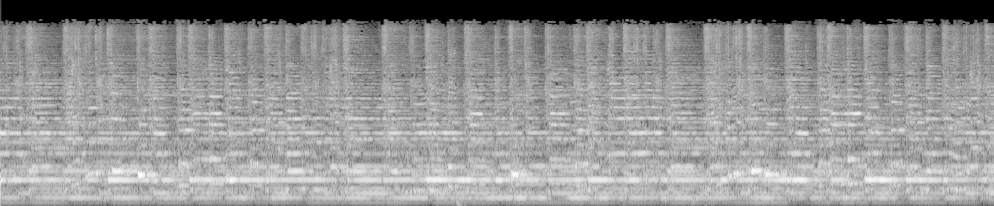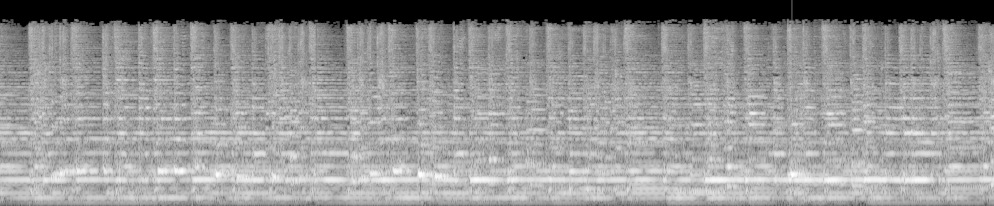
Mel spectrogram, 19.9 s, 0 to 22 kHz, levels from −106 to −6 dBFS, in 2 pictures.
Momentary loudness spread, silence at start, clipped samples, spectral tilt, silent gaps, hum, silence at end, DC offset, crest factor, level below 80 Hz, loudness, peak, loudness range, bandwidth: 4 LU; 0 s; under 0.1%; -2.5 dB/octave; none; none; 0 s; under 0.1%; 14 dB; -52 dBFS; -14 LUFS; 0 dBFS; 1 LU; 15 kHz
